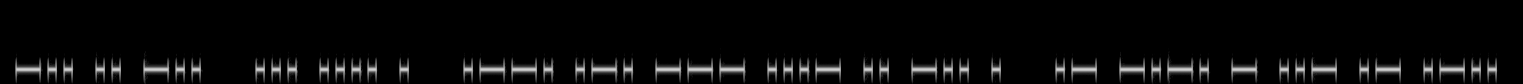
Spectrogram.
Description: Morse code, heard as a keyed tone, about 15 wpm, 700 Hz. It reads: DID SHE PROVIDE ACTUAL
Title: Sentences from Top 1000 Words - Review Part 5 - 15wpm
